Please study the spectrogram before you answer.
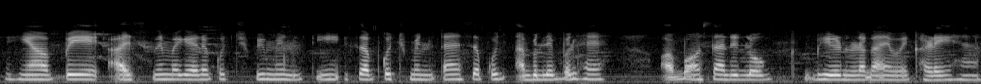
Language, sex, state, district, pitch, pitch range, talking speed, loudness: Hindi, female, Jharkhand, Jamtara, 225 Hz, 220-235 Hz, 155 wpm, -17 LUFS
